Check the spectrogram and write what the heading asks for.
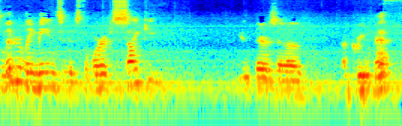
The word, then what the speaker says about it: psyche: the greek words are suke that's how it's pronounced in greek in ancient greek we're talking about the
